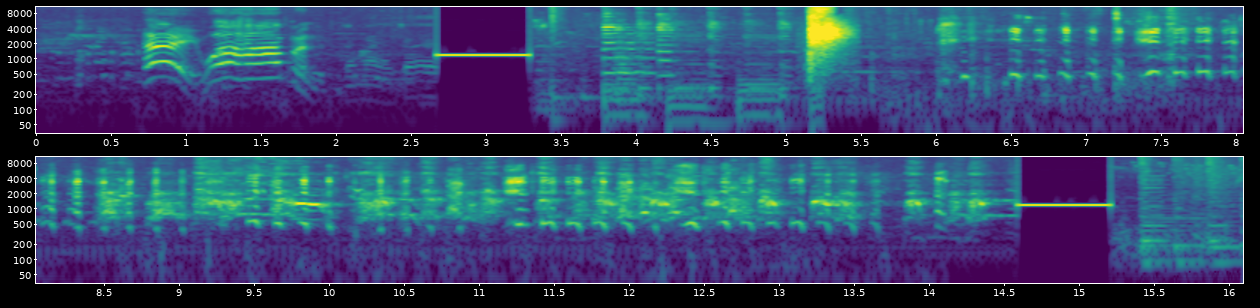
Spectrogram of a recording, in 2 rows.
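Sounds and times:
music: 0:03.3 - 0:05.1, 0:15.2 - 0:16.0
rapid short repeated calls: 0:05.2 - 0:05.5
electronic beep: 0:14.6 - 0:15.2.

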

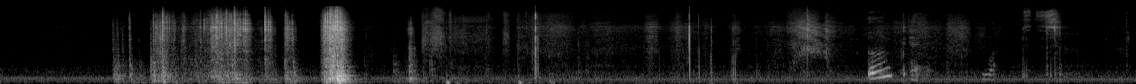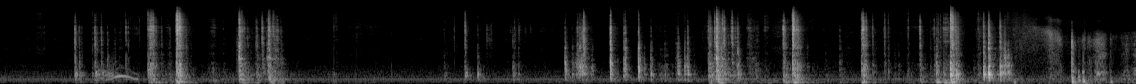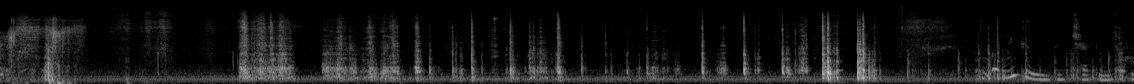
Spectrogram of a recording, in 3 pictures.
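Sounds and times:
faint steady hum: 0:00.0 - 0:34.0
plastic toys clicking and tapping: 0:01.2 - 0:03.4, 0:12.1 - 0:14.2, 0:32.3 - 0:34.0
plastic rubbing and scraping: 0:01.2 - 0:05.9, 0:17.0 - 0:23.6, 0:25.1 - 0:31.5.

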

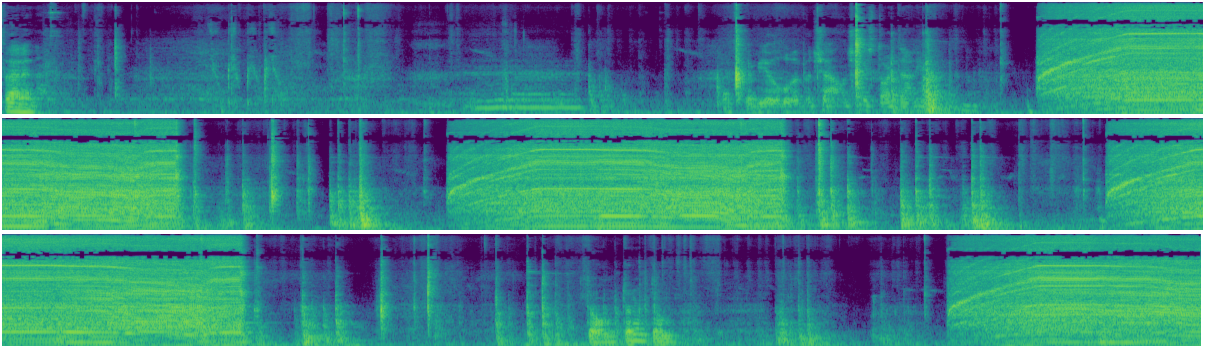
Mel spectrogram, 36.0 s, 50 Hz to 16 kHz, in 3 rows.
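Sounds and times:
press tool motor whine: 0:33.5 - 0:36.0.

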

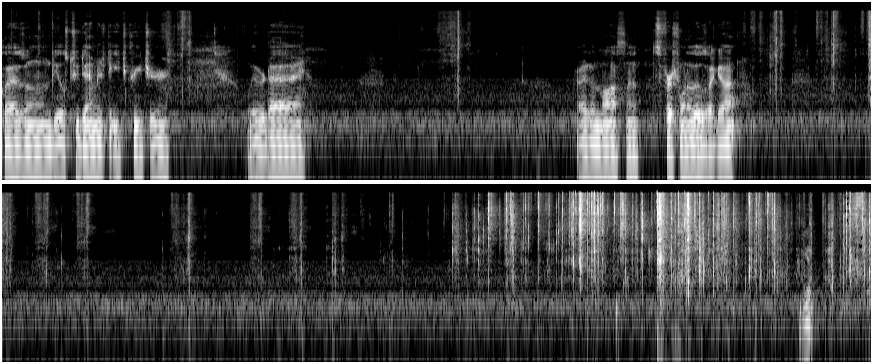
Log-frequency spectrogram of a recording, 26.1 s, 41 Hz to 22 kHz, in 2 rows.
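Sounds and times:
plastic wrapper crinkling and tearing: 0:19.7 - 0:26.0.

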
